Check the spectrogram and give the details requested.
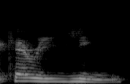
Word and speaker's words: carrying: what the difference is physically the difference is that when you say caring you do not pull your you do not pull your tongue back the way that you do when you say number two so when you say number two you say carrying you pull your tongue back like a snake ready to attack carrying okay the carrying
